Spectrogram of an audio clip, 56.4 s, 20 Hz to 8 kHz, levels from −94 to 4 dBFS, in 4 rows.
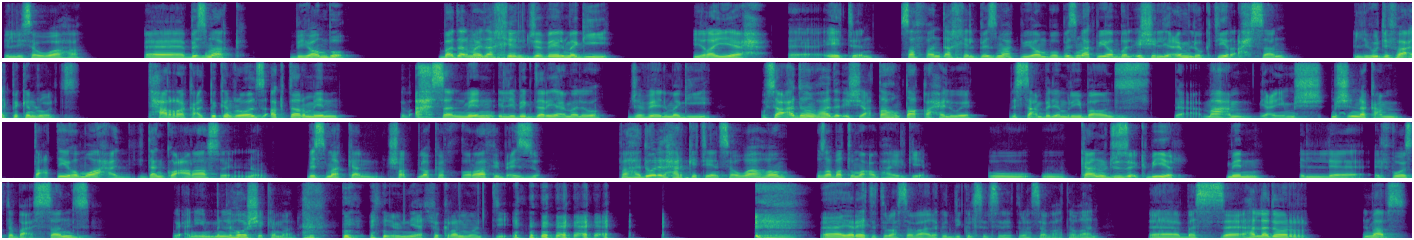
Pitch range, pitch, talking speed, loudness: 100-155 Hz, 120 Hz, 110 wpm, -21 LUFS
